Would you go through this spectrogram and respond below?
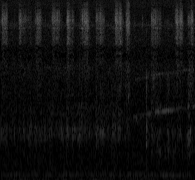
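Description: Coloring pencil worked slowly back and forth across a page with sheets of paper underneath, a soft, steady scratchy rhythm of even strokes, close and faint, ending in a sharper tap.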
